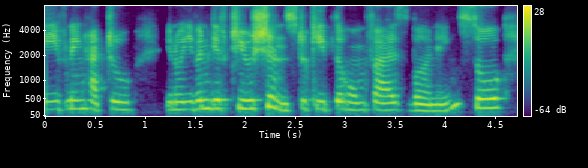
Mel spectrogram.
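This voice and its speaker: Her voice fairly high, a woman speaks at a moderate pace. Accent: Bengali. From India, Kolkata. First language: Bengali. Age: 40s. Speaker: author. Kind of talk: interview.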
